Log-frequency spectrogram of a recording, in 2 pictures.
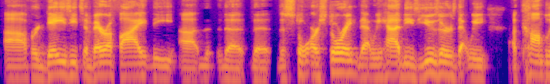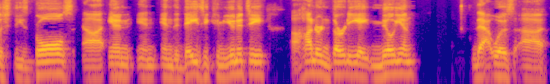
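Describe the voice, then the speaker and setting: A man hosting a live broadcast in an upbeat, conversational way, often halting and repeating words as he goes. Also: on the low side, fairly bright tone, dry recording. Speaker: host.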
